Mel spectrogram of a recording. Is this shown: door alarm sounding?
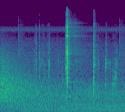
no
